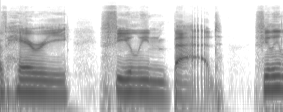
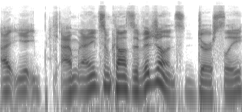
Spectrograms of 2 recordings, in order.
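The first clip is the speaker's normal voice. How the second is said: ordinary delivery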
